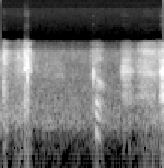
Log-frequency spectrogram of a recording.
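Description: A few short, breathy vocal sounds from a child, like stifled laughs or gasps, one falling in pitch about a second in.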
